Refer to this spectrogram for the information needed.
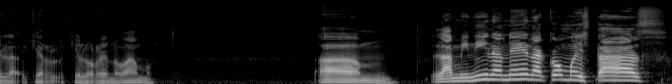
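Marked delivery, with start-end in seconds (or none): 4.3-6.7 excited greeting. Real, not acted. Greeting a friend who just joined the stream, high and loud. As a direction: sing out a delighted hello to a friend.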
